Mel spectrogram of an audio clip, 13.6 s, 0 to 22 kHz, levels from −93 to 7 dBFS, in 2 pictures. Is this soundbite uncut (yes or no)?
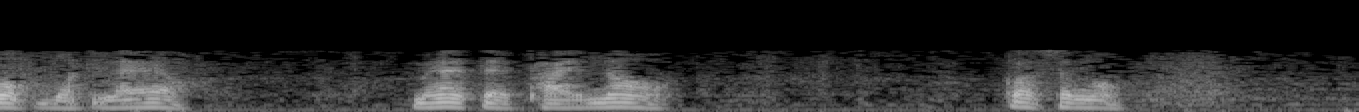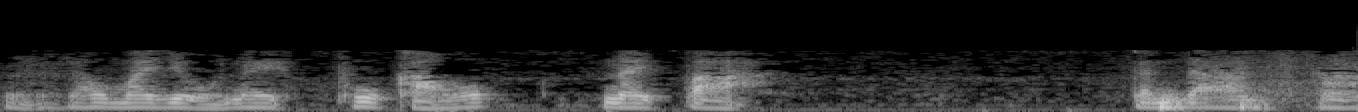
yes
